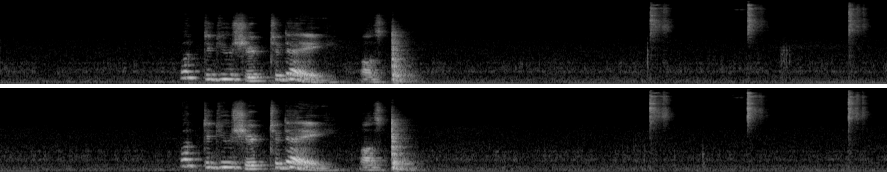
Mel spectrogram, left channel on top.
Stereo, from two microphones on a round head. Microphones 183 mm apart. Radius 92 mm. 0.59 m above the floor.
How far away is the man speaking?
About 2 m.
